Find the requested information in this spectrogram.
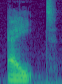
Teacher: However, if you were to say any letter beginning with one of the English vowel sounds, so for instance the letter A, if you say 8 but say it very slowly, 8, you should feel that your throat blocks a tiny bit right at the beginning. That's known as the glottal stop. · you should feel that your throat blocks a tiny bit right at the beginning that's known as the gloal stop so in Arabic that's represented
